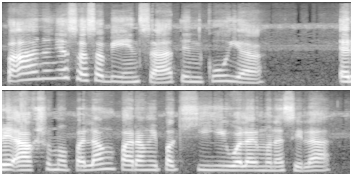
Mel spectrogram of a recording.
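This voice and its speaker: A woman's voice: fairly high pitch, a little fast, dry recording, natural voice. A woman with a Filipino accent playing an outspoken young sister in a radio drama. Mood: scolding. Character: outspoken young sister scolding her big brother.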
